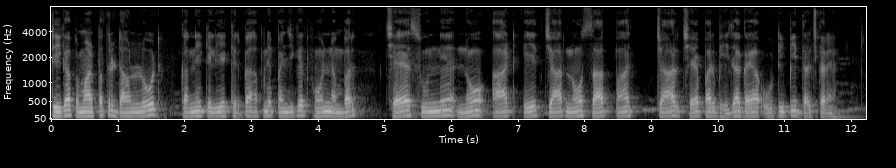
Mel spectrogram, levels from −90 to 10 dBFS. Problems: background sounds at intervals, background conversations at intervals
